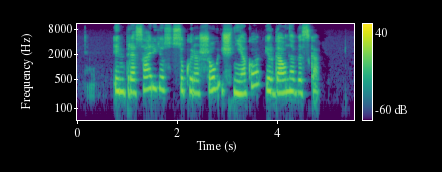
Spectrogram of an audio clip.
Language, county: Lithuanian, Vilnius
